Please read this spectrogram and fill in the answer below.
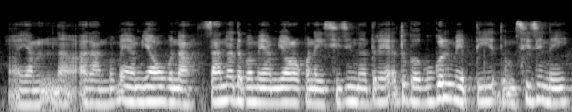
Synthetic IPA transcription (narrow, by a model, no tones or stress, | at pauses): jamnɐ̰ɐ̰ɾanbɐmɐjamjawbɐnɐzanɐdɐbɐmɐjamjawɾak̚pɐnajsizinːɐdɾeɐ̰duɡɐɡuɡɐlmep̚diɐdumsizinːɐj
